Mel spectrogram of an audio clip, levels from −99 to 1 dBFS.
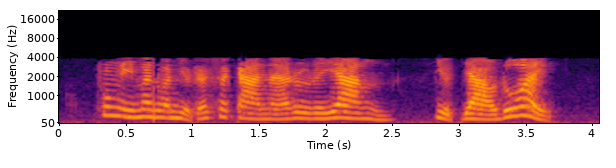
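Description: From the start and through the whole clip, the speech carries heavy AAC compression damage: nothing survives above 3.9 kHz, so voices sound dull and boxy, with a watery warble on sustained sounds and smeared sibilants. The likely cause is AAC-LC coding at a very low rate, which fits a bitrate near 16 kbps. On a spectrogram there is a flat ceiling at 3.9 kHz with patchy holes and blotchy texture below it.

At 0.70 to 0.72 s a single loud pop sits on top of the speech, which continues underneath. It peaks at roughly 10 dB above the surrounding signal and sounds like a sharp click-thump. It is likely a brief voltage pulse from a plug, switch, static discharge or driver glitch. The waveform shows one tall, narrow spike, and the spectrogram shows a thin vertical stripe across all frequencies below the cut-off.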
